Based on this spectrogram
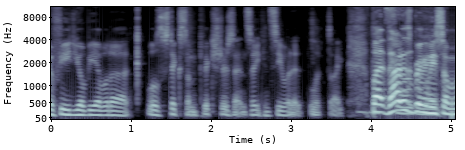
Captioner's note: clicks tongue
